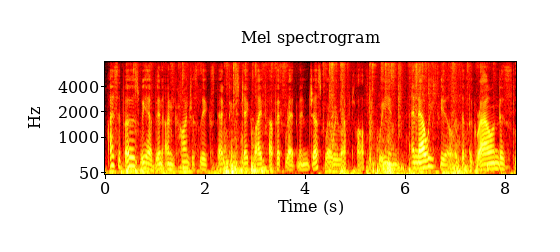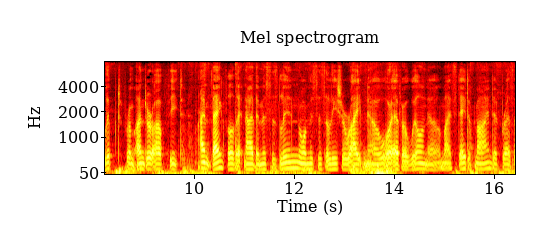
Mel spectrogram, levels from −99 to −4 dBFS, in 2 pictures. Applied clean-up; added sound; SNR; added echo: none; Cat; 3 dB; none.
